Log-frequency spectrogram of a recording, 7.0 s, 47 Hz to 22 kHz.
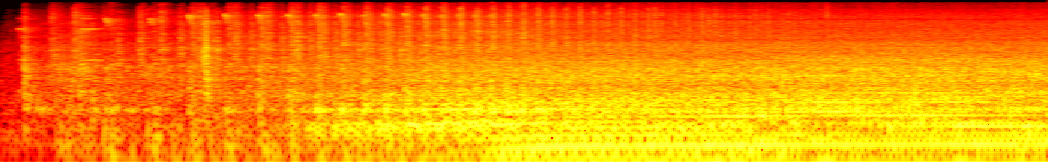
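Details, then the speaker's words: Trade-in Troy-Bilt 21-inch mower, Briggs 6.75, not starting on the pull cord, starting on carb spray before the carburetor clean: a few ragged firings, then it catches within three seconds into a steady, even run. Self-propel also works. "hey it started and it self-propelled works interesting"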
